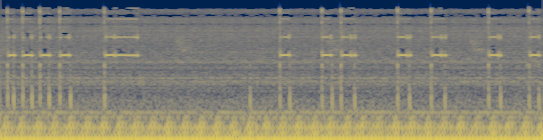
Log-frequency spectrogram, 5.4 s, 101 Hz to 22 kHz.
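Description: Steady low drone of the Lexus GS F's V8 idling, heard from inside the cabin, with a run of short high beeps and small clicks as the buttons of a handheld OBD2 scanner are pressed to scroll its menu.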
